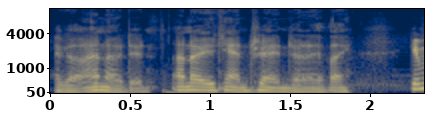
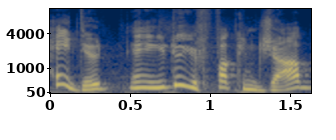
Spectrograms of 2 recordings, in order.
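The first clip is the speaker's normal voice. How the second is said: curt, rude, snippy, very high pitch; 12 semitones higher, 3 dB louder than usual. Retelling snapping at a manager on the phone: retelling own snippy tone. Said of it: "The only time I got snippy".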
